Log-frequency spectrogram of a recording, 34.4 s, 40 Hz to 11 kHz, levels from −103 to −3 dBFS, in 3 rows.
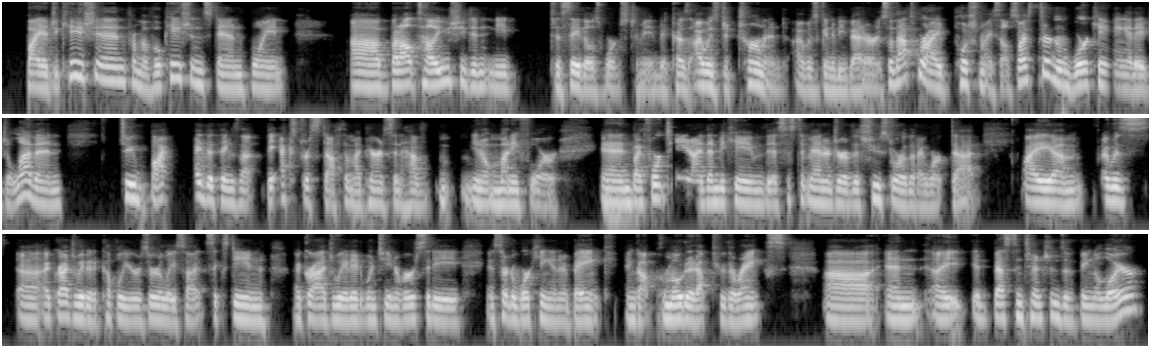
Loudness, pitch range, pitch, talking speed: -23 LUFS, 150-175 Hz, 160 Hz, 210 wpm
